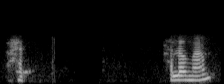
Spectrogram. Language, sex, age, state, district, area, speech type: Tamil, female, 18-30, Tamil Nadu, Chennai, urban, conversation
